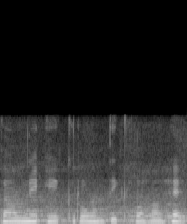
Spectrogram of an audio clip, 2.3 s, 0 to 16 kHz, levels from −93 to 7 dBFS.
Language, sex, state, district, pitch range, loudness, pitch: Hindi, female, Chhattisgarh, Raipur, 205-220 Hz, -16 LUFS, 210 Hz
